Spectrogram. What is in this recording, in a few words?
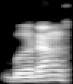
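"berangas", Malay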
